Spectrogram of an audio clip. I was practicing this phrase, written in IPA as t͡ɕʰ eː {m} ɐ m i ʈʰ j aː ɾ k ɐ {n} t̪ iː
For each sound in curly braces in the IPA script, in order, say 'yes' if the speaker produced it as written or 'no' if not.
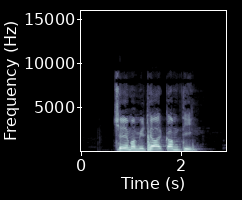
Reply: yes, no

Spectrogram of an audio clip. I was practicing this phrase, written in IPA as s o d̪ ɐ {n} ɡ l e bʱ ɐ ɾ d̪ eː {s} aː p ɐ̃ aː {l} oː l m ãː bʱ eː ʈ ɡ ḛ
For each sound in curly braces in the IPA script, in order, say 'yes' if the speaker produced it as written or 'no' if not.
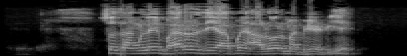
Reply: no, no, yes

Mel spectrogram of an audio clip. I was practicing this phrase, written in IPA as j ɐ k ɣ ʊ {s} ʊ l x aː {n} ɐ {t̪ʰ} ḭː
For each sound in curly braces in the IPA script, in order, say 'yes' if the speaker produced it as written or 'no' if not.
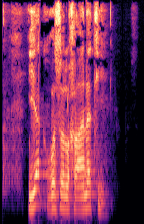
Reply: yes, yes, yes

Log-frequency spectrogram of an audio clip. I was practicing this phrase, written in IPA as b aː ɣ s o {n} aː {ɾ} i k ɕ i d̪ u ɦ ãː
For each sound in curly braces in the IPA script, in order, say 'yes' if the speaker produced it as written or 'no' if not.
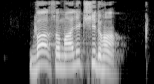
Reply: no, no

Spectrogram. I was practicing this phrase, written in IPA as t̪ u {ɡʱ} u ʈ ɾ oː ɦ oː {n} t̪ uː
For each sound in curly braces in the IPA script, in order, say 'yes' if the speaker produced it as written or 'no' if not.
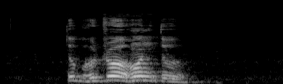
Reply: no, yes

